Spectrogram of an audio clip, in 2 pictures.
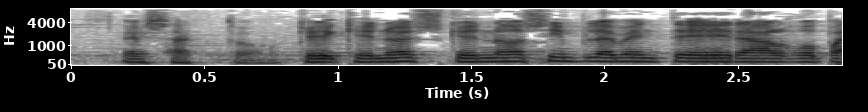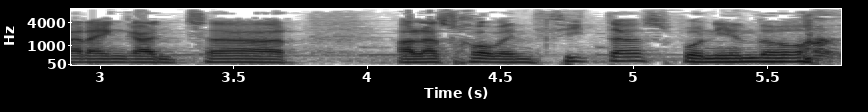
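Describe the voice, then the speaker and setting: A man speaks at a fairly high pitch with very even loudness. Noticeable background noise runs underneath. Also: fairly even intonation, moderate pace. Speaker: podcast host. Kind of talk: casual chat.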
